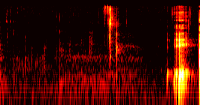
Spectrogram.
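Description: Near silence in a pause between speech, broken by two faint mouth clicks about a second in and a short breath just before speaking resumes.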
